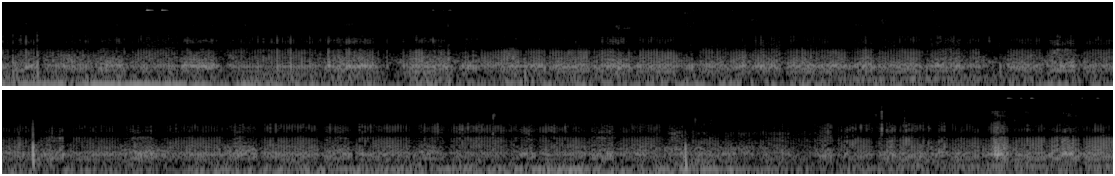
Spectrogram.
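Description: Kitten purring softly and steadily while being stroked, with a few brief faint clicks scattered through.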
